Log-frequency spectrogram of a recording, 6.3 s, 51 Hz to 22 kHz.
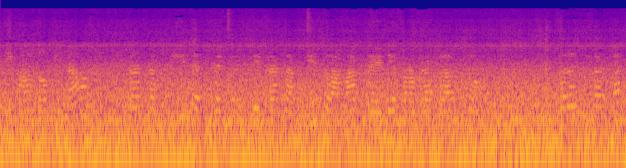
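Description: Steady cabin noise of an Airbus A320 airliner in flight, a constant low hum of the engines and rushing air. Indistinct voices of passengers and crew sound over it.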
